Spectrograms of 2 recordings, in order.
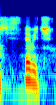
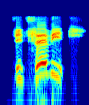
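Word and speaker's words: Sytsevich: Sí, es Sitsevich, no, no Sistevich, como dijiste la primera vez. – ¡Sid Sage!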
